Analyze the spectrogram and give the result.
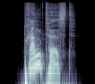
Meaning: inflection of prangen: 1. second-person singular preterite 2. second-person singular subjunctive II
- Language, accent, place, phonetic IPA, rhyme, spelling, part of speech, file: German, Germany, Berlin, [ˈpʁaŋtəst], -aŋtəst, prangtest, verb, De-prangtest.ogg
